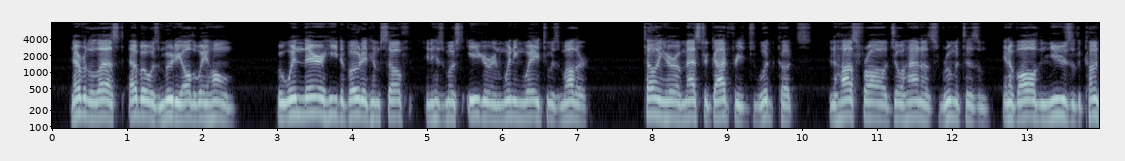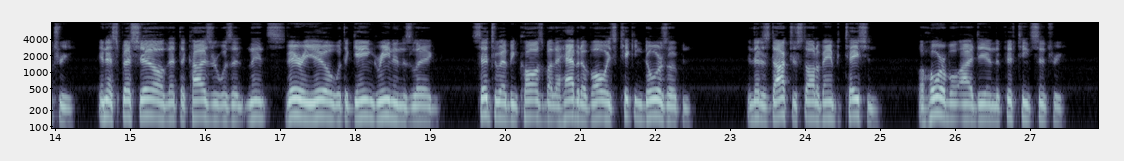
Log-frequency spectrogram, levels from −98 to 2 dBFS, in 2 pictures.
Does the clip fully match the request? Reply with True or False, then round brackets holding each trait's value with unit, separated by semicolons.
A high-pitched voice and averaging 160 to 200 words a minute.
False (140 Hz; 185 wpm)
